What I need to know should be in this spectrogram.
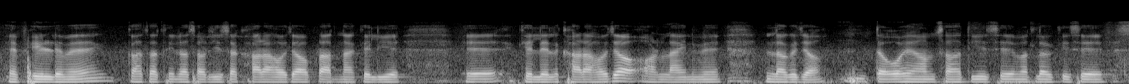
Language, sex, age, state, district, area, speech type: Maithili, male, 18-30, Bihar, Muzaffarpur, rural, spontaneous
